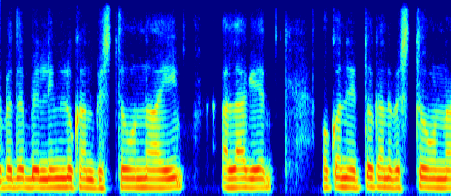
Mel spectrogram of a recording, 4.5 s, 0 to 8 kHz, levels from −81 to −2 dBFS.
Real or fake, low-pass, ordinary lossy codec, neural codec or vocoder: fake; 7.2 kHz; Opus, 16 kbps; codec, 16 kHz, 0.9 kbps, LongCat-Audio-Codec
